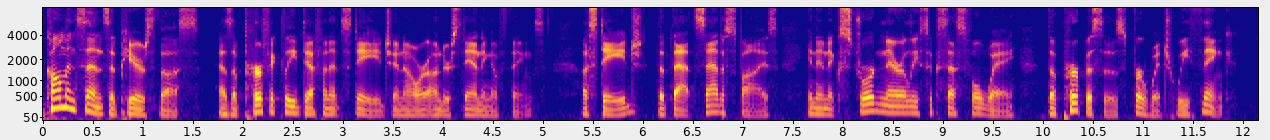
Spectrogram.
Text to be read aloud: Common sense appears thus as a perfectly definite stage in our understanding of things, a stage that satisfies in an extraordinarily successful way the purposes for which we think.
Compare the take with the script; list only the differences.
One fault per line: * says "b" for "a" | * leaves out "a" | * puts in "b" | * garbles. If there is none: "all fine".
* puts in "that"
